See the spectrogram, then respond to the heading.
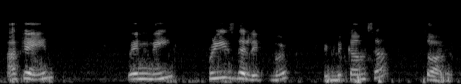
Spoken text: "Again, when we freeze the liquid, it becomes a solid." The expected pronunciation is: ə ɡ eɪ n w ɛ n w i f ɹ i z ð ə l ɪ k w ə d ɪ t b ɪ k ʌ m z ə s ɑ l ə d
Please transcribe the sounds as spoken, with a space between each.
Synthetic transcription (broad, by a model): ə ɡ eɪ n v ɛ n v i f ɹ i z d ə l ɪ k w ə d ɪ t b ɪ k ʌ m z ə s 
